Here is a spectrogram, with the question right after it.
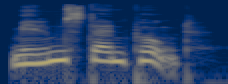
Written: mellemstandpunkt

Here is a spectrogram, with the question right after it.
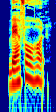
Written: vejrforhold

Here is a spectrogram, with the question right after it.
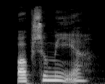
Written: opsummere

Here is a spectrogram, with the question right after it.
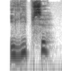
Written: ellipse

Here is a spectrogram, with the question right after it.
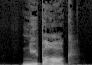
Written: nybarok

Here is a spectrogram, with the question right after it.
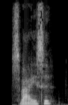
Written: SVEJSEDE

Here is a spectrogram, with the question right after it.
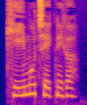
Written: KEMOTEKNIKERE

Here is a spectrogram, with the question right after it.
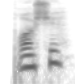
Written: broche

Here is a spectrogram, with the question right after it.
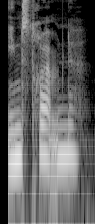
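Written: indstrømmende

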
